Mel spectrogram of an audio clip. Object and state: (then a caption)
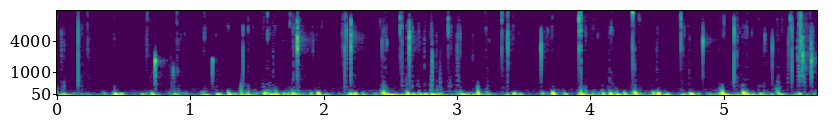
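Beeswax honeycomb scratched with nails. Long nails of both hands scratch the wax cell surface of a golden beeswax honeycomb held upright on a branch, with a twig on top. The result is a dense run of quick, crisp crunching scrapes. Each scrape carries a low thump and a bright crackly edge.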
